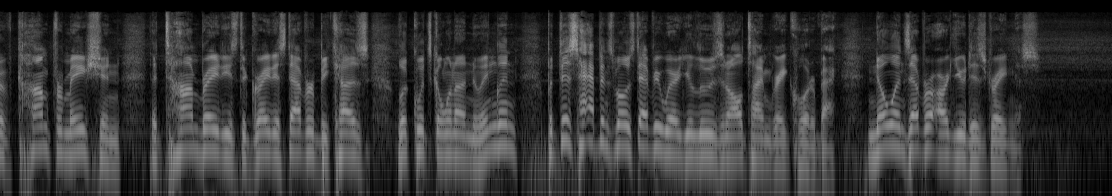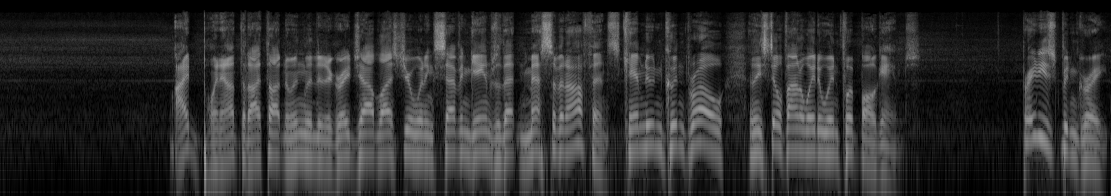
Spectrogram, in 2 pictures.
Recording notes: live from the Los Angeles Chargers trainign camp!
